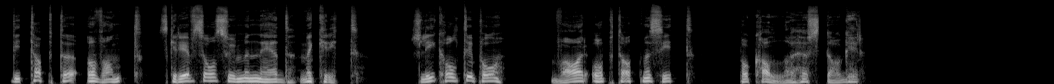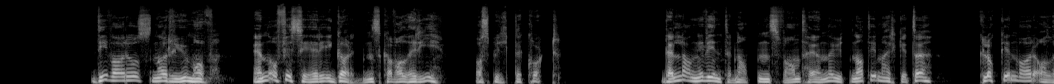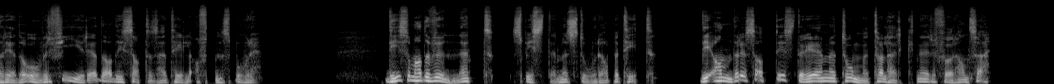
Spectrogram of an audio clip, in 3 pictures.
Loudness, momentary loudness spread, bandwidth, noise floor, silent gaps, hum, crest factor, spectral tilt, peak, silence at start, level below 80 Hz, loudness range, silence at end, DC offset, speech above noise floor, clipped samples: -25 LUFS; 11 LU; 17 kHz; -84 dBFS; none; none; 18 dB; -5.5 dB/octave; -8 dBFS; 0.1 s; -52 dBFS; 7 LU; 0.65 s; under 0.1%; 60 dB; under 0.1%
